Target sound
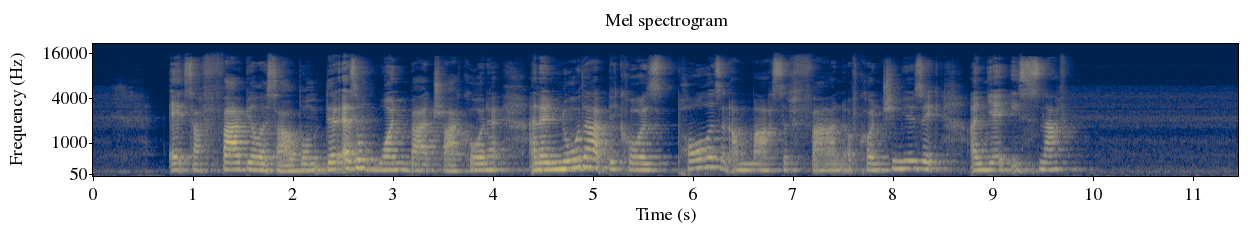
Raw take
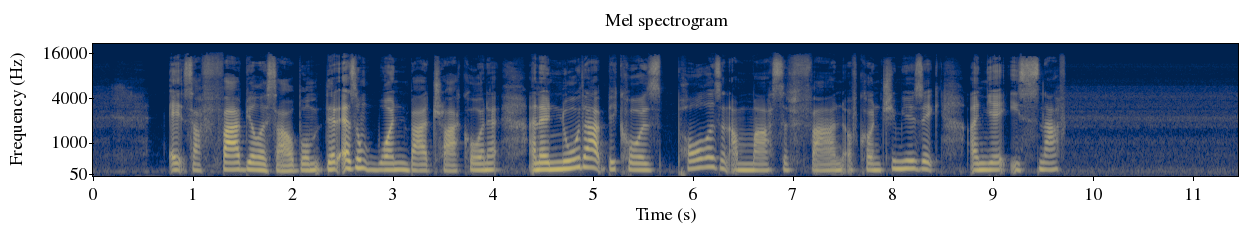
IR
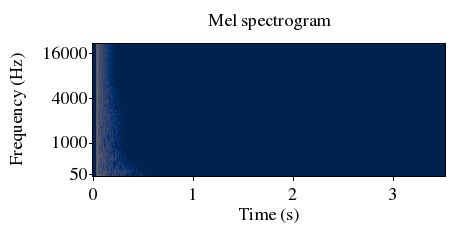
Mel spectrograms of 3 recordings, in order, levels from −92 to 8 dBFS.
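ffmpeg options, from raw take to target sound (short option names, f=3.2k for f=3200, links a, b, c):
-filter_complex "[1:a]atrim=start_sample=2205[a];[0:a][a]afir=irnorm=-1:irlink=0,volume=2dB"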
